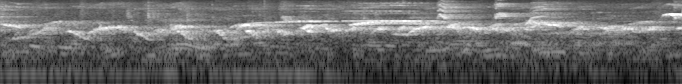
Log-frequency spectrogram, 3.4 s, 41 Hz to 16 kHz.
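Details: Contest-singing white-rumped shama, session 4: a run of quick downslurred whistles followed by a sustained, wavering whistled phrase and bright high notes, delivered fast and unbroken, with faint low hum and crowd murmur underneath.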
